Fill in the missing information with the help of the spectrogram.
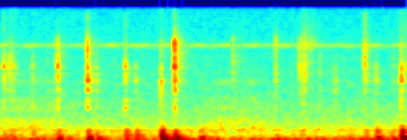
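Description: Long fingernails tap on the hollow frame of a graphite composite tennis racket decorated with rhinestones. The taps are quiet, quick and irregular, each a short dry click with a bright edge over a soft low thump. They die away almost instantly.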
